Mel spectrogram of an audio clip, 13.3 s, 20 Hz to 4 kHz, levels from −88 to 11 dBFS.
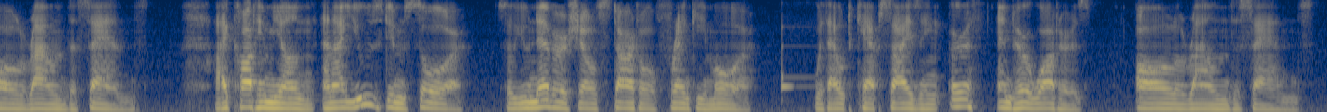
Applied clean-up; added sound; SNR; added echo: none; Keyboard (musical); 17 dB; none.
